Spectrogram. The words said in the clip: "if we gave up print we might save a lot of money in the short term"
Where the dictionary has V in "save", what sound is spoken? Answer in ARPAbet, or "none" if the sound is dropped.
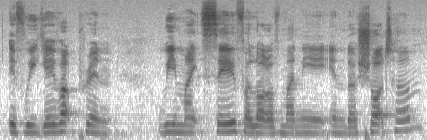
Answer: V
